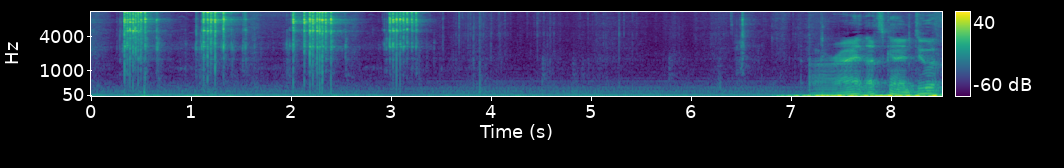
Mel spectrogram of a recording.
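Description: Ratchet wrench with a 9/16 socket tightening differential cover bolts on a new JL Jeep Wrangler front Dana 30, four short bursts of clicking a second apart, close, then a louder mechanical whir near the end.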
